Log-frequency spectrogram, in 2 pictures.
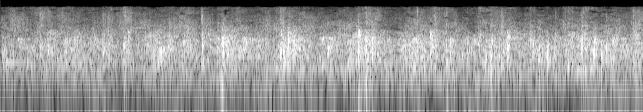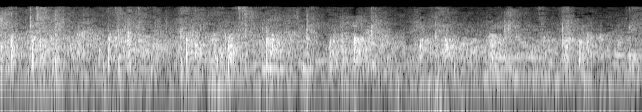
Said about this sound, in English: You've got to applaud this man. Let's give him a...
